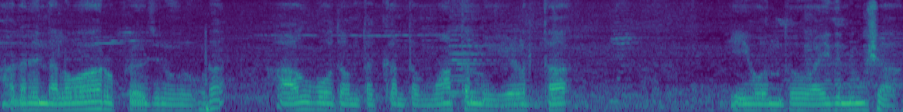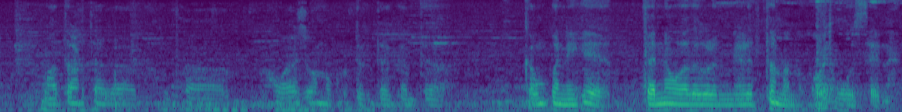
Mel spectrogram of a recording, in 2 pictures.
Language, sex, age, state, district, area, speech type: Kannada, male, 45-60, Karnataka, Bellary, rural, spontaneous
